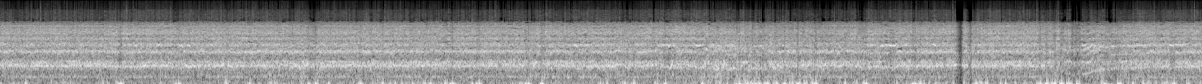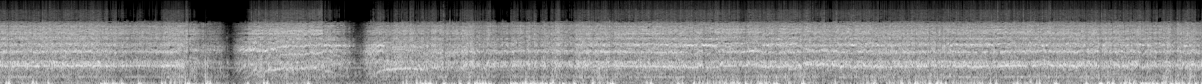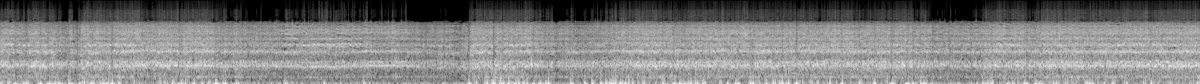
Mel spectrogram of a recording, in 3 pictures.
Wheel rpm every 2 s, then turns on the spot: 230, 230, 230, 220, 220, 190, 230, 110, 200, 220, 230, 230, 230, 230, 230, 230, 230, 230.
none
